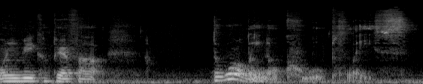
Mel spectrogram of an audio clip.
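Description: The man's tone is dark and mellow and somewhat breathy. Audible room echo and light background noise surround him. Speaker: vlogger. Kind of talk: casual talk to camera. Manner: slurred. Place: home room. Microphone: phone near.

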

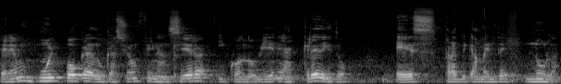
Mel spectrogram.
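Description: Pitch varies in an ordinary way as a normal speaking voice moves at a moderate pace. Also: man. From Cuba. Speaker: entrepreneur, business owner. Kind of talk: interview.

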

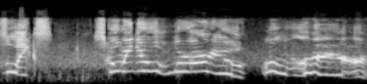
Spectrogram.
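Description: Over loud background noise, a put-on character voice talks at a very slow pace with extremely high pitch. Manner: cartoonish, panicky.

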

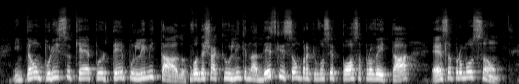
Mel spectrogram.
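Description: The voice has a dark, mellow tone and ordinary pitch variation. It moves at a fairly quick pace over a quiet background. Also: man, high pitch for a man. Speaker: YouTube creator, online reseller. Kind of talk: sales pitch. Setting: solo video recording. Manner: urgent, pushy promo pitch; repetitive, chatty, filler-heavy. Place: home room.

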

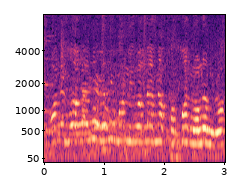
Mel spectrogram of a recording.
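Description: A woman's high-pitched voice at a moderate pace, with crowd noise behind her. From Turkey, Ankara province (Haymana). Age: 80s+. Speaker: village elder. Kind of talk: emotional prayer. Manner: emotional.

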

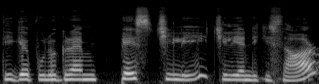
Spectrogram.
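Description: A woman speaks at a very slow pace with a fairly high pitch. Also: dry, close sound with no echo. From Malaysia, Pahang. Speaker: radio host. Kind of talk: cooking show chat. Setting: radio studio, also streamed live. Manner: animated.

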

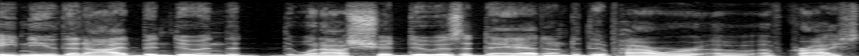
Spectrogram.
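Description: A man with an Alabama accent against a quiet background. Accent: Southern US (Alabama). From US South, Alabama. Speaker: radio host. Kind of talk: interview. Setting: studio. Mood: earnest, reflective storytelling. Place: studio. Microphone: studio mic.

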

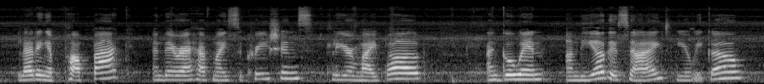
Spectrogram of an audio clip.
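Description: A woman talks at a moderate pace with ordinary pitch variation. There is light background noise. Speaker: clinical educator. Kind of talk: tutorial.

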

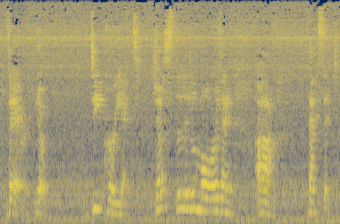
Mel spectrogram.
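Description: A woman speaks at a very slow pace. Background noise is noticeable. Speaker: poet. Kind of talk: poetry reading. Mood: earnest, expressive. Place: cafe. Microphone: camera far.

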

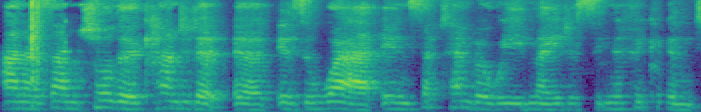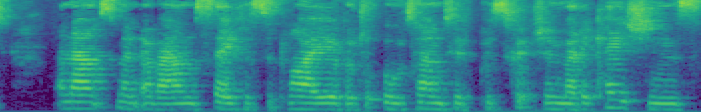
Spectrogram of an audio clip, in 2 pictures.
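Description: Fairly quick speech with fairly even intonation carries audible room echo. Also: woman. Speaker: political candidate; candidate. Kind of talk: debate statements. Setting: video call. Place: home room. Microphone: video call.

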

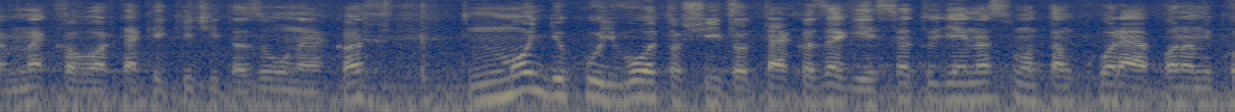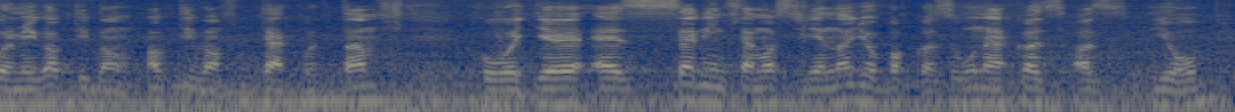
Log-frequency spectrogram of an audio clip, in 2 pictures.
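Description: Loud noise fills the background. Over it, the man talks at a fairly quick pace. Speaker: delivery courier vlogger. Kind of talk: casual vlog chat. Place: car. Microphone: camera far.

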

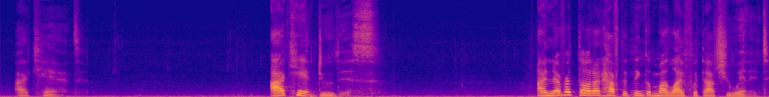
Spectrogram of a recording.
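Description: A woman speaks with vocal fry and ordinary pitch variation. Her loudness swings widely, and she takes long, frequent pauses. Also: moderate pace. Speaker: spoken word poet. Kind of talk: poetry reading. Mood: emotional, heartfelt. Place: studio.

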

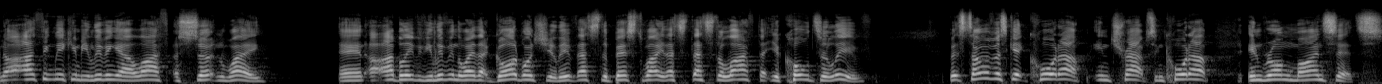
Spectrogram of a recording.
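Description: A man's high-pitched voice with fairly even intonation against a quiet background. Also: moderate pace. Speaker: pastor. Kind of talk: sermon. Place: stage. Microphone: handheld.

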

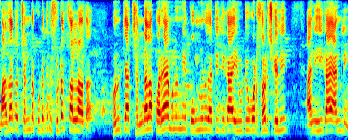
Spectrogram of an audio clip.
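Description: A man speaks at a high pitch with fairly even intonation. Music plays in the background. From Vidarbha, Maharashtra (Akola district). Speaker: cow breeder and farmer. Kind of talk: interview at a livestock exhibition. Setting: livestock exhibition.

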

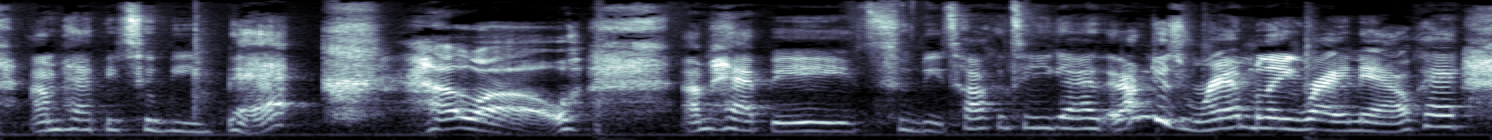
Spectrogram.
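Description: A woman in an ordinary speaking voice talks at a fairly slow pace and fairly high pitch, with ordinary pitch variation. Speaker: YouTuber, childcare worker. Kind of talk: casual vlog talk to camera. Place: home room. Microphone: webcam.

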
